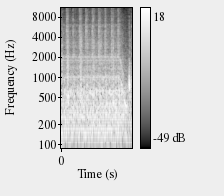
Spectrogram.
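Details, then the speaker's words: Sewing machine, top thread tension turned all the way up: fast, even stitching chatter about eight beats a second with a harsh, strained edge; excessive top tension pulling bobbin thread through to the top. "doesn't sound very good so something you know something is going on i always i always say listen to your machine bond with it and listen to it it'll tell you when something is not right"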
